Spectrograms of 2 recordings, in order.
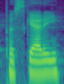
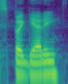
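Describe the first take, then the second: First: The first sounds are swapped: paschetti. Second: The sounds are in normal order: spaghetti. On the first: A small child says it this way. The speaker calls it wrong. "Violet would say Paschetti" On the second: This is the usual form. The speaker calls it right. "She could not say spaghetti"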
